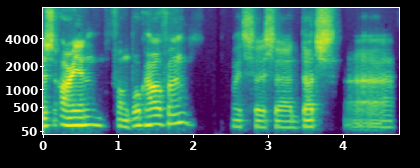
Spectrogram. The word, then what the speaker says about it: Arjen van Bochoven: who don't know me um my name is aryan von bokhofan which is a dutch name which is really hard to pronounce it gets pronounced mispronounced all over the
